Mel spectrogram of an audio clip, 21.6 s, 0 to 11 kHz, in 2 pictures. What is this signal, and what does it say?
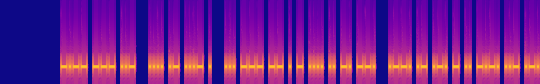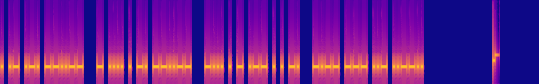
Morse code, heard as a keyed tone, about 32 wpm, 700 Hz. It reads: YOU HAVE SOMETHING PARTICULAR, THEN, BETWEEN YOU?
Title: Sentences from Top 1000 Words - Review Part 4 - 30wpm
